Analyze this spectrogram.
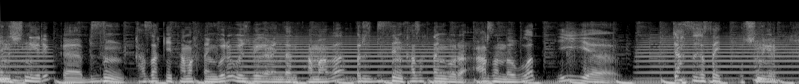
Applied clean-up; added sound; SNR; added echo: none; Trumpet; 10 dB; none.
